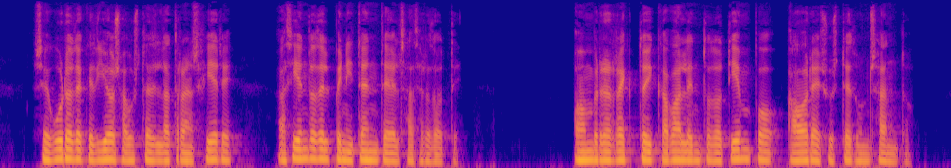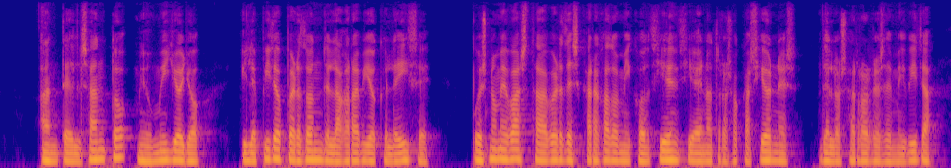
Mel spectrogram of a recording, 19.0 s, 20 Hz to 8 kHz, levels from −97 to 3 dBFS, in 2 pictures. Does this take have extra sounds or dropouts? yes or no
no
